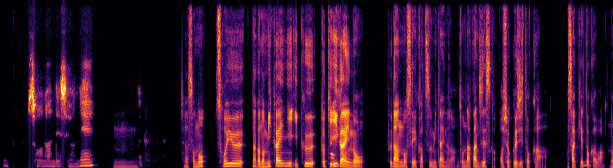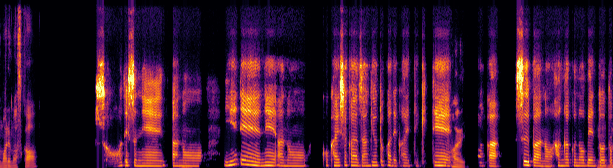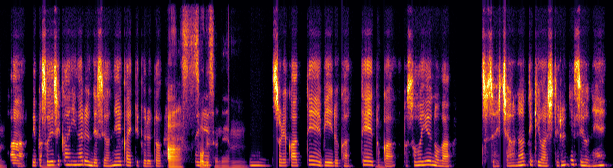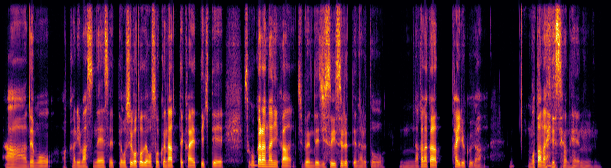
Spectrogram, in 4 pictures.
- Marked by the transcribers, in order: tapping; other background noise; laughing while speaking: "持たないですよね"
- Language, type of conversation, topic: Japanese, advice, 健康診断の結果を受けて生活習慣を変えたいのですが、何から始めればよいですか？
- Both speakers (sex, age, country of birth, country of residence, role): female, 45-49, Japan, Japan, user; male, 30-34, Japan, Japan, advisor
